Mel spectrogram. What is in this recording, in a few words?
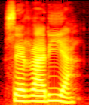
"cerraria", spanish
